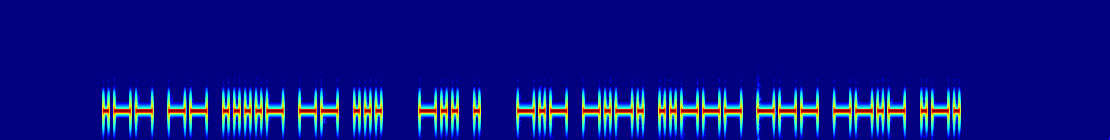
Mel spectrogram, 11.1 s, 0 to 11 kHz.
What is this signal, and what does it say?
Morse code, heard as a keyed tone, about 21 wpm, 700 Hz. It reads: WM4MS DE KC2OQR
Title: USA Callsign DE Callsign 22wpm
